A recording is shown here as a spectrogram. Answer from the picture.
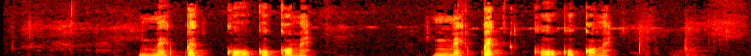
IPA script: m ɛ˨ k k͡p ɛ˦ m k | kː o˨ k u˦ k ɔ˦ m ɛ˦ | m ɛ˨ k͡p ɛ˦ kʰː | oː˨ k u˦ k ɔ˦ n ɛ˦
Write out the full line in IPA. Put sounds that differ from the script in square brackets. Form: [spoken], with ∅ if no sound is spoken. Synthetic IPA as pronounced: m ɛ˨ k k͡p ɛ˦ [∅] k | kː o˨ k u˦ k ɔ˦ m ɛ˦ | m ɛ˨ k͡p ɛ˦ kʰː | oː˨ k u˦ k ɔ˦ [m] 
